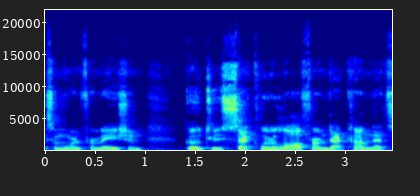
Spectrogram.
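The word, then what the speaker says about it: Sechler: now quick plug for the law firm the secular law firm is your family's partner in all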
